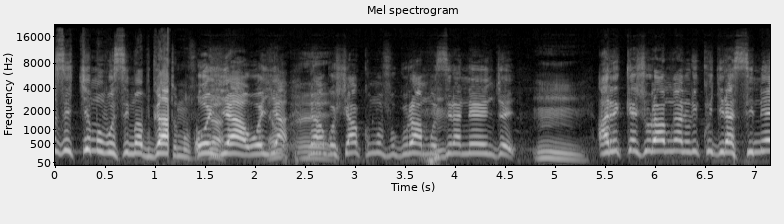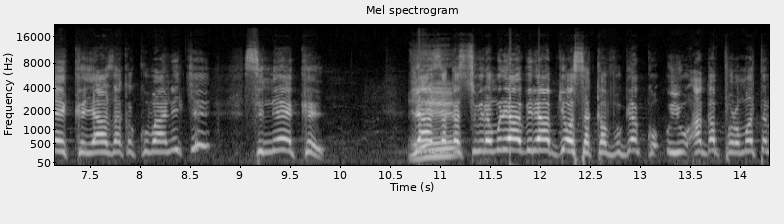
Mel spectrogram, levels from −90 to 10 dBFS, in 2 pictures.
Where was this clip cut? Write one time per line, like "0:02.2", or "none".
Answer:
0:01.1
